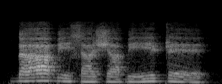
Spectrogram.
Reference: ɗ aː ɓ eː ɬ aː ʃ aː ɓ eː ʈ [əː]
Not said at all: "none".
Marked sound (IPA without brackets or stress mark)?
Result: ɛː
